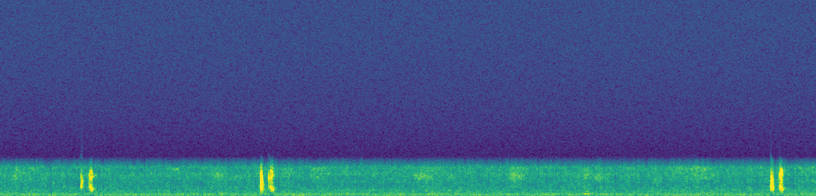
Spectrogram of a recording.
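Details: Hiccups: three brief, faint click-like sounds spread over about twelve seconds against steady room hiss, possibly from a cat.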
